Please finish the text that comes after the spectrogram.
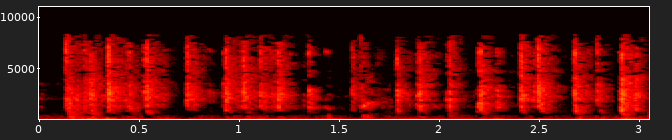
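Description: Quick, close keystrokes on a computer keyboard as a file name is typed, a dense run of crisp clicks in short bursts with tiny pauses, no talking.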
